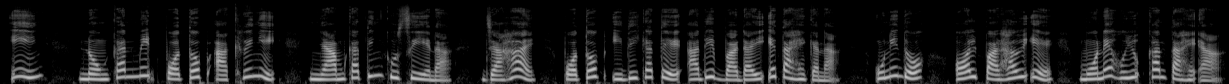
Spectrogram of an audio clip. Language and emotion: Santali, happy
